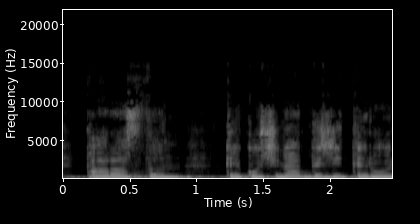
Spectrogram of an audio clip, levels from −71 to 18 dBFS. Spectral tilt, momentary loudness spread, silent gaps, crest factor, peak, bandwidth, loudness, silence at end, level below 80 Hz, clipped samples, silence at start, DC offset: -5.5 dB/octave; 5 LU; none; 12 dB; -14 dBFS; 13 kHz; -26 LUFS; 0 s; -48 dBFS; under 0.1%; 0 s; under 0.1%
